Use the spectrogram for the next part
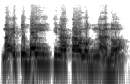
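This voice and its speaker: Male pastor, high voice, coughing, halting debate speaker on a video call. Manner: halting, many tag questions. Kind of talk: debate presentation.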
